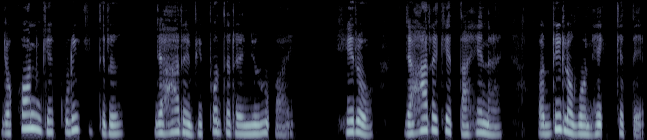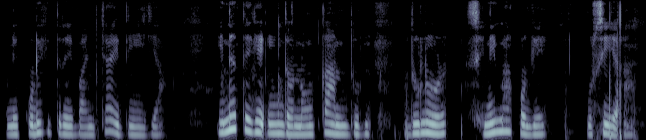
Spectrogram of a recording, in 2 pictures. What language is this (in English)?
Santali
